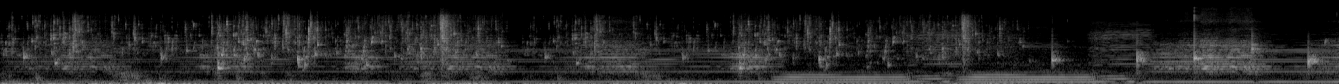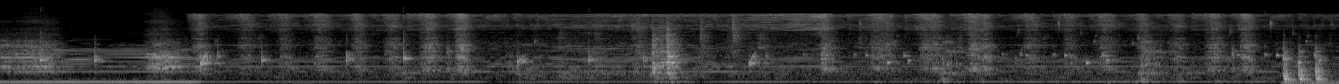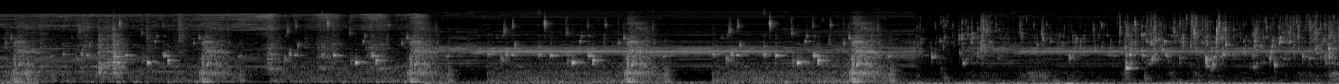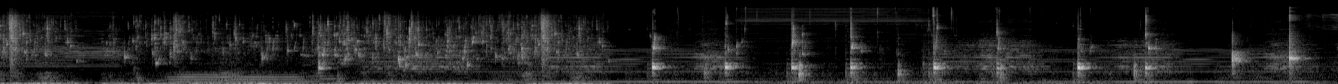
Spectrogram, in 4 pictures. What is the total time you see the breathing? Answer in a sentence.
You can't hear the breathing here.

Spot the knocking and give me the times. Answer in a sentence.
The knocking can be heard from 26.2 to 27.1 s.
